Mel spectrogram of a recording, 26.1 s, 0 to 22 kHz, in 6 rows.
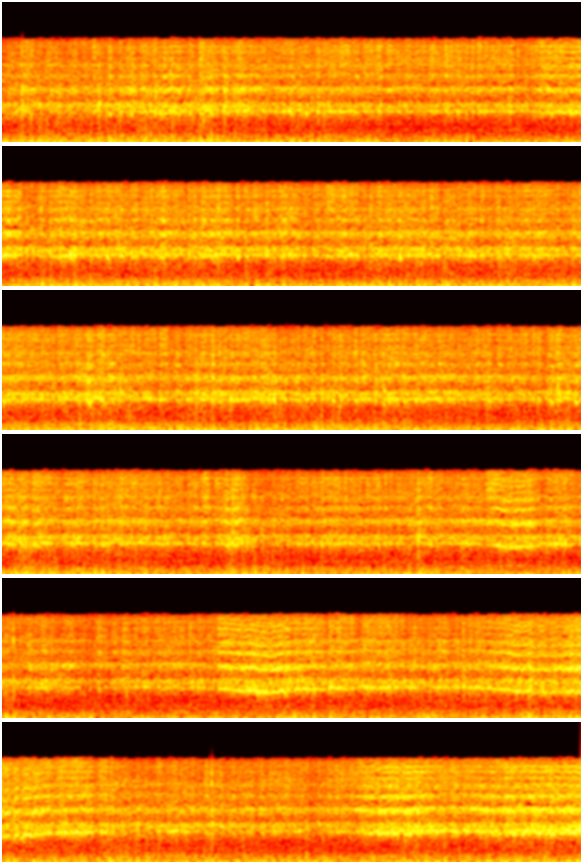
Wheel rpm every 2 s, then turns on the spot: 230, 230, 230, 230, 230, 230, 230, 230, 230, 230, 220, 230, 230.
none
